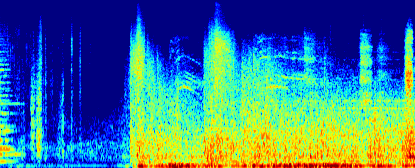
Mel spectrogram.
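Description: A short lull with a few faint clicks, then about two seconds in a loud, deep rumbling blast sets in and keeps rumbling, with crackling on top, like an explosion or a collapse of rock. The last notes of background music end just as the lull begins.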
